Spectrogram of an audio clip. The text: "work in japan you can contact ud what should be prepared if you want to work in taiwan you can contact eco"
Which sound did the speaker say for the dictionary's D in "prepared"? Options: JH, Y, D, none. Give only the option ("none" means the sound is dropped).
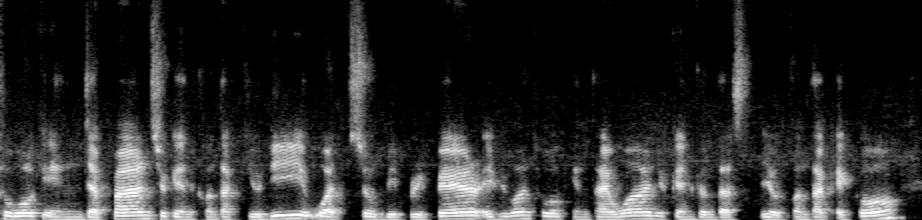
none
